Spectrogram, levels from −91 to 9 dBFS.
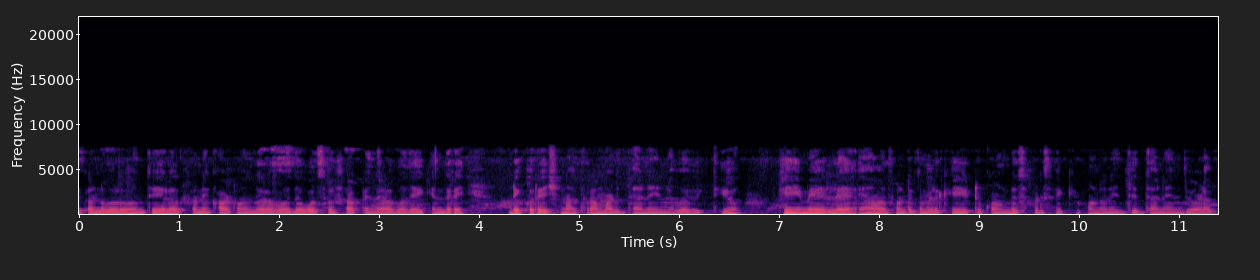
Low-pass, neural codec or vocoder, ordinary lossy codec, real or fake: none; none; none; real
